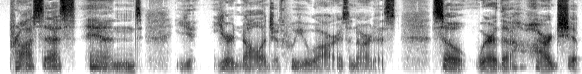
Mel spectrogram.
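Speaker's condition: Spasmodic dysphonia; lower voice less consistent

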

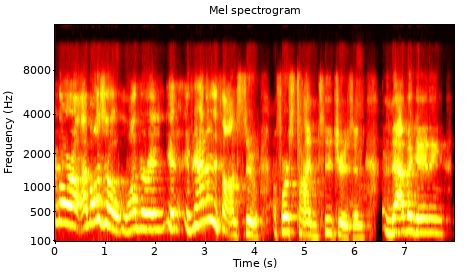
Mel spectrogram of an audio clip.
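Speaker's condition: Cerebral palsy; spastic quadriplegia cerebral palsy, from birth, individual education plan in school

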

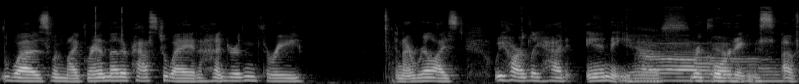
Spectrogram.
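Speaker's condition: Cleft palate; congenital

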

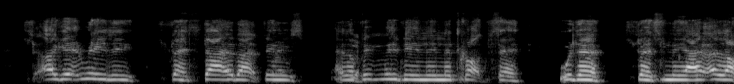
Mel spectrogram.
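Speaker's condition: Spastic quadriplegic cerebral palsy; unable to walk; told would never verbally communicate, later began speaking

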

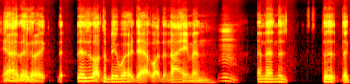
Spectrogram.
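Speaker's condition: Cerebral palsy; once cold stays cold

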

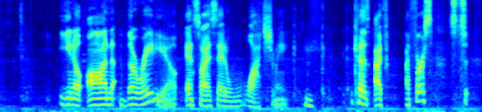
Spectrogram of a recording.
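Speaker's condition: Stuttering; stutter since about age 5 after shock and trauma, mute one year, 20 years speech therapy; age 51, over 40 years stuttering, still stutters, school speech therapy in Corpus Christi, Texas; stutter persists, blocks and repetitions since childhood, fluent when whispering, using accents or acting; repeated sounds

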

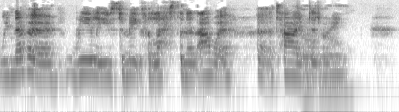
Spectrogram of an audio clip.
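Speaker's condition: No condition

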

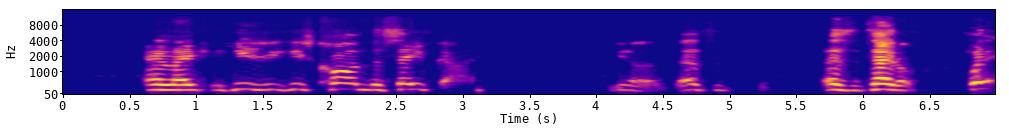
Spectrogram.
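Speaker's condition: Cerebral palsy; wheelchair user

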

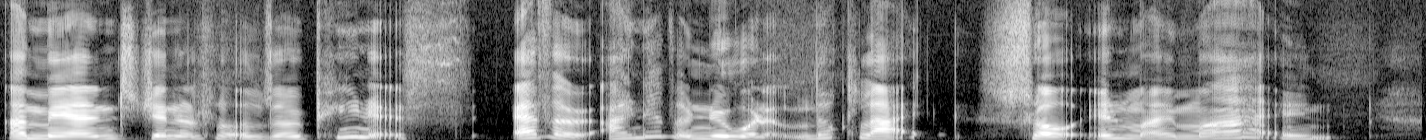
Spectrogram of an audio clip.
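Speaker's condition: Cerebral palsy; intentionally speaks as well as possible

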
